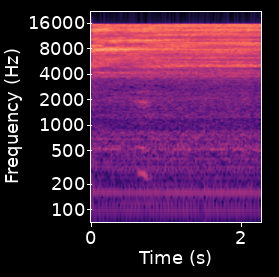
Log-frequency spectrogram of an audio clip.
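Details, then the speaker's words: Young child with a cough breathing through a small compressor nebulizer with child-size attachment, held upright, with saline/medication: steady mechanical hum and hiss as the mist flows. "Пошел пар, ребенок им дышит."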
